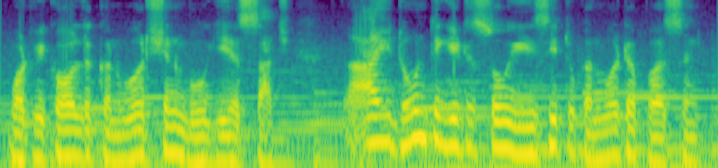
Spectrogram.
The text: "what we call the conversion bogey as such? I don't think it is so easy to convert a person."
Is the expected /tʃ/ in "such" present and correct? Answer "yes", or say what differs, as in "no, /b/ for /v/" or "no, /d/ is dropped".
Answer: yes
